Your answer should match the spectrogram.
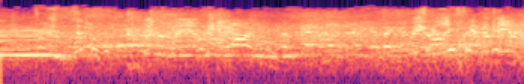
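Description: Indistinct chatter of spectators at an ice hockey game, several voices talking over one another.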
